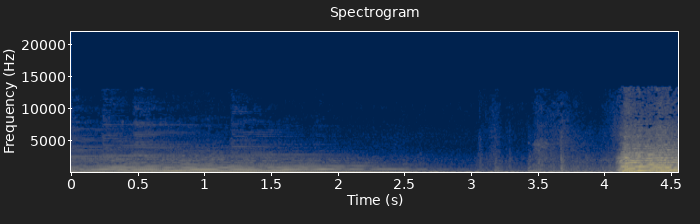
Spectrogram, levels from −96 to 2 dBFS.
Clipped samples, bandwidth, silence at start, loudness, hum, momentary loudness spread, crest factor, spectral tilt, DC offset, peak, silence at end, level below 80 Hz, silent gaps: under 0.1%; 13.5 kHz; 0 s; -37 LUFS; none; 27 LU; 22 dB; -6 dB/octave; under 0.1%; -16 dBFS; 0 s; -46 dBFS; none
